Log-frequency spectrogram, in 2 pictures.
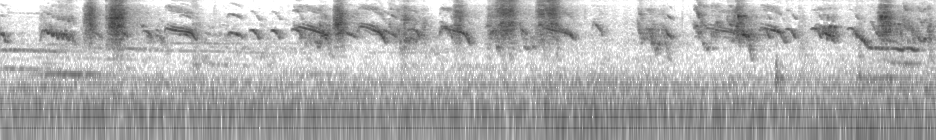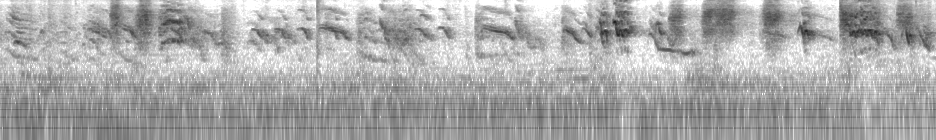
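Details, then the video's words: Young chicks chirping as they eat and play: bright, high peeps repeated in irregular clusters over steady scratchy pecking at feed. "Cute Little Chicks Chirping Sounds"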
